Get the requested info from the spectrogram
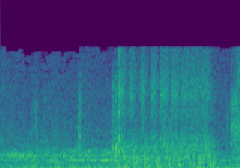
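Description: A short burst of rapid automatic gunfire, about ten shots a second, starting about a second in and lasting under a second, over background music.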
